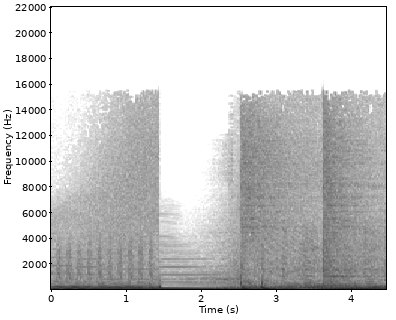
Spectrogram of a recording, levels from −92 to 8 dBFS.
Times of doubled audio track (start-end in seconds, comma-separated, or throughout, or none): none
